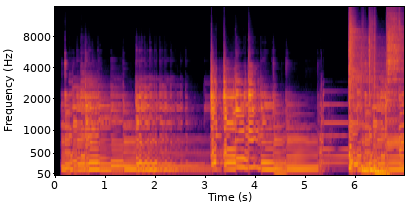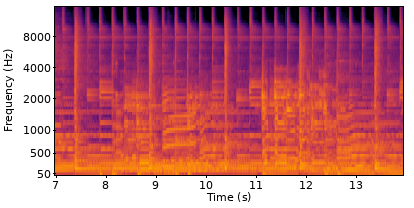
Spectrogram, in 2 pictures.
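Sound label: Blues Rock Mellow Instrumental 120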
